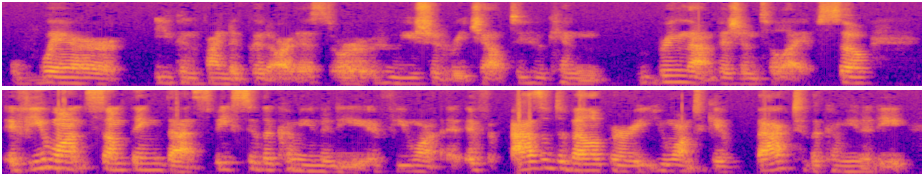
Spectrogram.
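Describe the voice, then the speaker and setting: A young woman, born in Germany and raised in Hungary, is a guest street art curator answering interview questions in a relaxed, thoughtful way with frequent fillers. Her voice sits low with vocal fry at a normal pace. She's recorded far from a desk-arm podcast mic in a studio with dark padded walls, and the audio is poor.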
